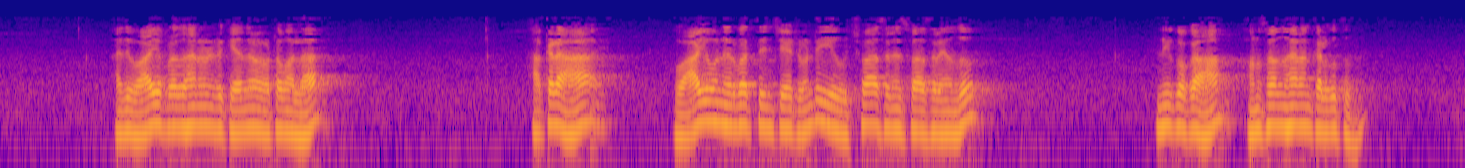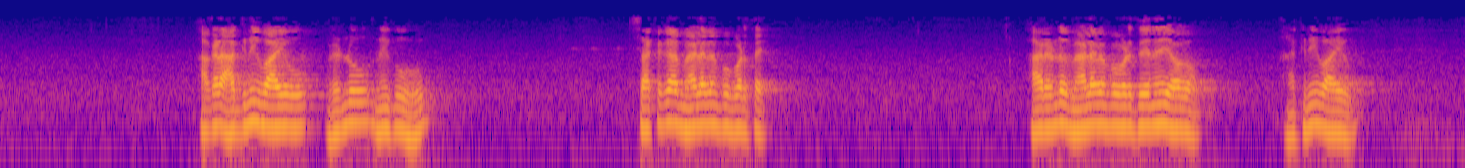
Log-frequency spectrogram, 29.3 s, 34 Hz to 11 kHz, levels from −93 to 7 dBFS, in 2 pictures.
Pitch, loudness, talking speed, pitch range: 140 Hz, -18 LUFS, 60 wpm, 130-150 Hz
